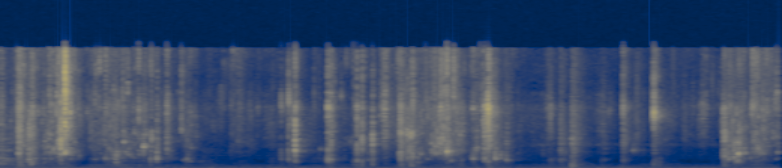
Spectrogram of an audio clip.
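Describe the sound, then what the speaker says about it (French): Raw captain fish being rinsed and cleaned by hand in a basin of water: irregular splashing, dripping and sloshing, close and moderately quiet, with no talking. "maintenant on va nettoyer les poissons comme ça"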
